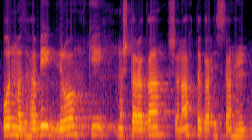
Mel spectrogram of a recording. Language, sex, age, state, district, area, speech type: Urdu, male, 30-45, Uttar Pradesh, Muzaffarnagar, urban, spontaneous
